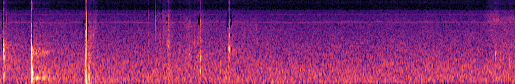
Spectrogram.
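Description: A few sharp clicks and knocks, the loudest about half a second in and another about a second in, then four lighter ticks between two and three seconds in, over faint room tone.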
